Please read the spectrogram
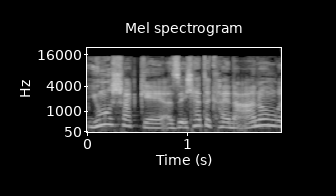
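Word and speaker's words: yumuşak ge: Yumushak Ge, das spricht man fast kaum aus, also R ist es im Türkischen.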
